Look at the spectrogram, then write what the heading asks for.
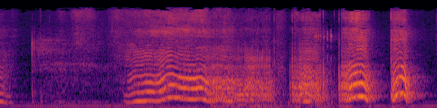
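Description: Adhesive tape is pulled off a roll with a squealing, rasping rip, followed by a few shorter, sharp tearing bursts close by, then pressed down.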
